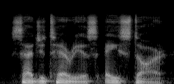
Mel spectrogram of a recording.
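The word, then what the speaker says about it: Sagittarius A*: Sagittarius A, pronounced Sagittarius A star, resides in the heart of the Milky Way.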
